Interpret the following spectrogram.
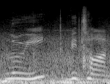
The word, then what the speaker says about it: Louis Vuitton: So, the right way to pronounce the name of the shop is Louis Vuitton. Again, everything is French, come on. So, everything needs to be pronounced in a French way if you want to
